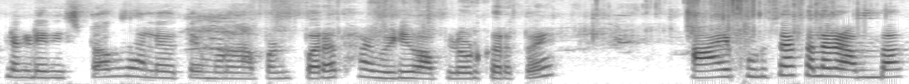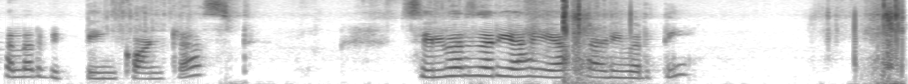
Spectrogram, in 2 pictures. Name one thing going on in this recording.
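A woman speaks clearly and with animation into a close microphone.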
